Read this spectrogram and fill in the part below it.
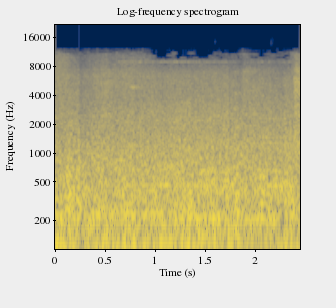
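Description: Loud rumble and clatter of a SEPTA Silverliner 5 commuter train pulling away, wheels rolling steadily on rails close by, with no talking.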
